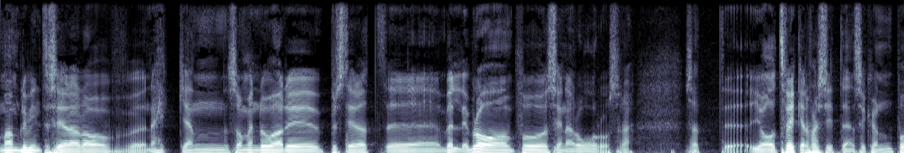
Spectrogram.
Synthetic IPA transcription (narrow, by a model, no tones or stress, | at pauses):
manblɛvɪnt̪ɾɛseːɾad̪avnɛhɛkːənsɔmɛnd̪ohad̪ːəpʰɾɛst̪eːɾat̪vɛld̪ɪt̪̚bɾɑːpʰɔseːnaɾəoːɾɔ̰sɔd̪æ̰ːɾ | sɔa̰t̪jɑːɡt̪ʰveːkːad̪əfak̪t̪ɪsɪnt̪əɛnsɛkʰɵnd̪pʰɔ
